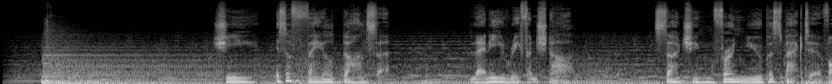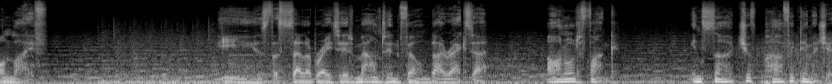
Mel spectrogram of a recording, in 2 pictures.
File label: documentary; riefenstahl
